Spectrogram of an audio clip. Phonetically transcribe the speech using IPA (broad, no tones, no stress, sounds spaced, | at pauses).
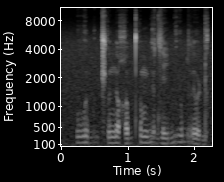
v ɯ b ə ɖ t͡ʃʼ ɯ n̪ ɯ χ ɯ b t̪ʰ ɵ m bʲ ɔ d z i bʱ ɯ b r ɯ ɖ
